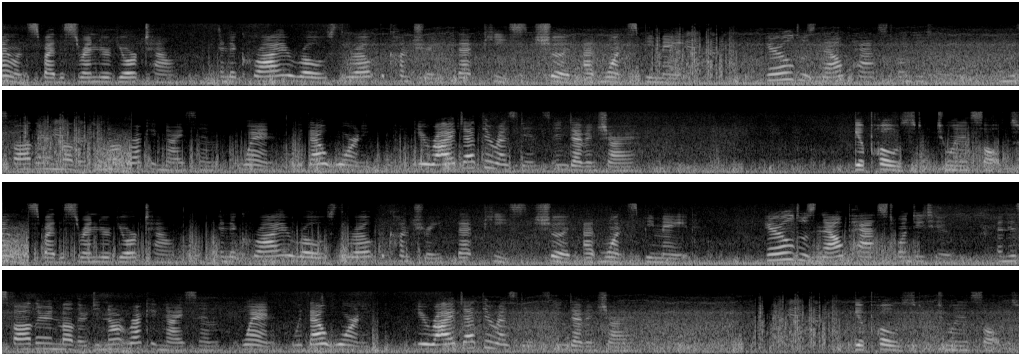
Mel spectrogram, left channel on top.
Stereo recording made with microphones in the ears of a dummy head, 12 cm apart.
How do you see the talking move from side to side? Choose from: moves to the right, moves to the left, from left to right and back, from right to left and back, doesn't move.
from left to right and back.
